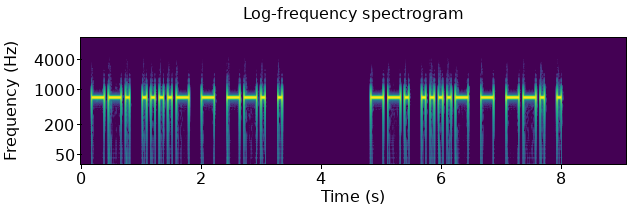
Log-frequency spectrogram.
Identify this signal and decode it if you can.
Morse code, heard as a keyed tone, about 17 wpm, 700 Hz. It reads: G4TGE G4TGE
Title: DXCC-100 Call Signs - 5 Characters - Repeated 3x - 17wpm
